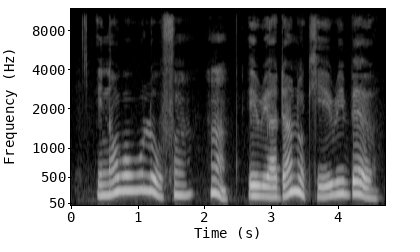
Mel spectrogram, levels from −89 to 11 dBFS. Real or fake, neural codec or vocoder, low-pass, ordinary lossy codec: real; none; 10.8 kHz; MP3, 48 kbps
